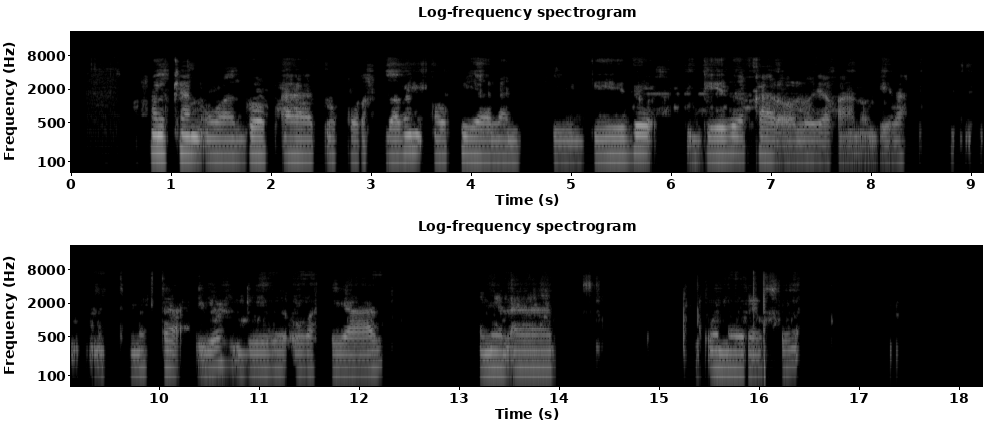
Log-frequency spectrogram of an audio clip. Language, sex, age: Somali, male, 18-24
